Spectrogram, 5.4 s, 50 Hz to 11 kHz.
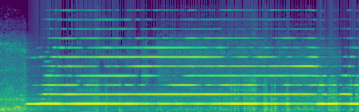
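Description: Horn of a WAP-7 electric locomotive sounding one long steady blast of about five seconds, starting about half a second in: the departure signal as the train gets the green flag to leave.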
